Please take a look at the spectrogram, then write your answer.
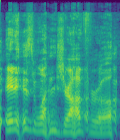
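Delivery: talking through laughter; laughing. Real, not acted. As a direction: agree while cracking up at the joke. Laughing at the other's joke.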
